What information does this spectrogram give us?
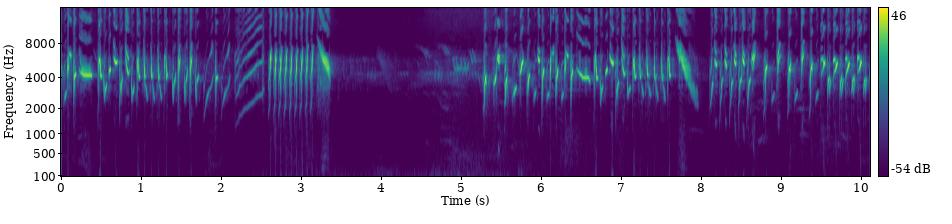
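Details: Free-living Algerian European goldfinch in full song: rapid, liquid twittering phrases with trilled buzzy bursts and tinkling notes, broken by a few seconds of silence midway before the rapid twitter resumes.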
